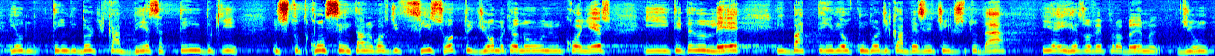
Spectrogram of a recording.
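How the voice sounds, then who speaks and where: A man with a warm, high-sitting voice and a breathy edge preaches a sermon in a Brazilian Portuguese accent. He entertains his congregation with a humorous story about himself, and the long reverb of a large hall, such as a big church or auditorium, fills the recording.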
